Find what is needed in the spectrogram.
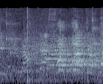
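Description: Indoor volleyball rally sounds on a court in a large hall: shoes squeaking on the court surface and players calling out, with faint ball contacts. The sounds grow louder as the play builds toward the set at the net.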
